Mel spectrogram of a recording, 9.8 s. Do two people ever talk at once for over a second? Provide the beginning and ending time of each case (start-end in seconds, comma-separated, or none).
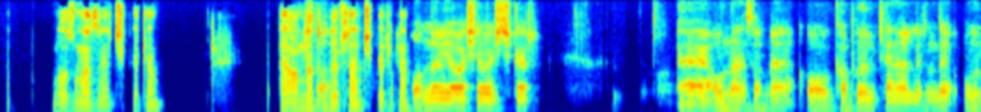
none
